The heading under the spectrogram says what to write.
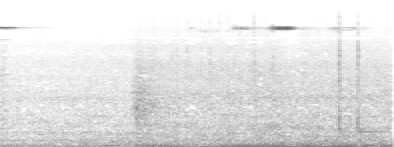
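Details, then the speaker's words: BMW car, brakes applied: a thin, very high-pitched whistle over a low engine rumble; brake problem from worn brake pads. "Ha dia bunyi. Ha bunyi macam tu. Ada masalah brek."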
